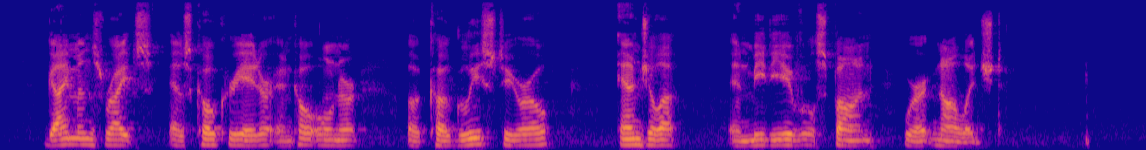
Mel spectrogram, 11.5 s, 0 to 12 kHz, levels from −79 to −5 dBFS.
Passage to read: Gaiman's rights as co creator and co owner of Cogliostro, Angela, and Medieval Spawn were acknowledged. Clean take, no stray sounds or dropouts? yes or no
yes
